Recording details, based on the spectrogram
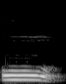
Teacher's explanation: हम बोलेंगे ओ तो होठों को भी गोल करना पड़ता है, और कंठ से ध्वनि निकल रही है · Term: कंठ ओष्ठ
